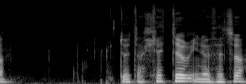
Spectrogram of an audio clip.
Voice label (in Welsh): "lledr", Welsh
